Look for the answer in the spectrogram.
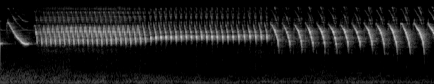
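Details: Belgian canary in song, opening with one sliding whistle, then a rapid rattling trill that drops slightly in pitch before breaking into a quick run of falling, sweeping whistled notes.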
